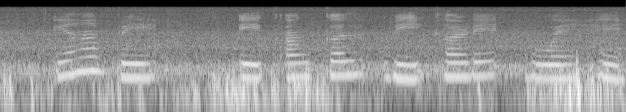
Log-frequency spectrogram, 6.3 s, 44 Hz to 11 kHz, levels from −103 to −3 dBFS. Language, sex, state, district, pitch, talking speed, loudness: Hindi, female, Madhya Pradesh, Dhar, 245 Hz, 75 wpm, -20 LUFS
